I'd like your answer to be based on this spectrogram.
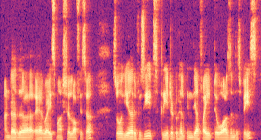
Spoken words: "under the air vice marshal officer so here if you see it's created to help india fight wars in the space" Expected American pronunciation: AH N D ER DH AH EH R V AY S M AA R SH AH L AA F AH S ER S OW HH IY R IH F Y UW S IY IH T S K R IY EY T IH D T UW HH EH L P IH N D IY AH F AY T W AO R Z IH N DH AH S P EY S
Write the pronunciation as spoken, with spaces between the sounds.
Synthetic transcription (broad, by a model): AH N D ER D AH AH R V AY S M AA R SH AH L AA F AH S ER S OW HH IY R IH F Y UW S IY IH T S K R IY EY T IH D T UW HH EH L P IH N D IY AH F AY T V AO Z IH N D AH S P EY S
